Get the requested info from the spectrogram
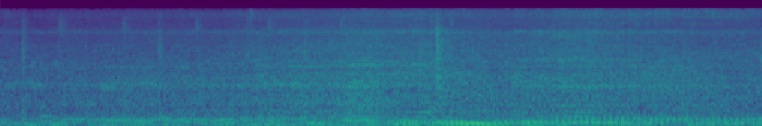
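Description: Steady low rumbling background noise that swells slightly about three seconds in.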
